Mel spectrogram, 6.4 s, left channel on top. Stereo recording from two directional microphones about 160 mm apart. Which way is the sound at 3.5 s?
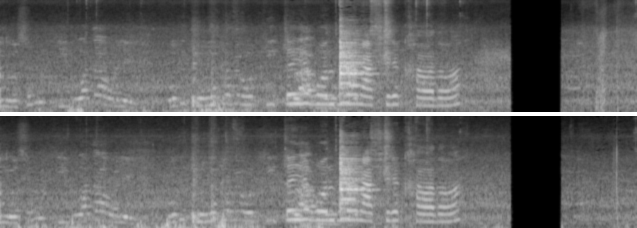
5° right (ahead or behind).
